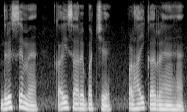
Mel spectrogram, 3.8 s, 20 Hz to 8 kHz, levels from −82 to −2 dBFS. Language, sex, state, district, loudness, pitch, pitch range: Hindi, male, Jharkhand, Garhwa, -15 LUFS, 120 Hz, 105-130 Hz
